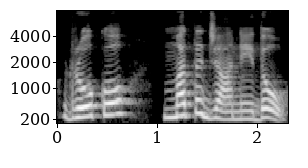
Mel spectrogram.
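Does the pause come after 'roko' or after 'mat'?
after roko. There is a pause after the first word. Stop him; do not let him go. "जैसे कि रोको"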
